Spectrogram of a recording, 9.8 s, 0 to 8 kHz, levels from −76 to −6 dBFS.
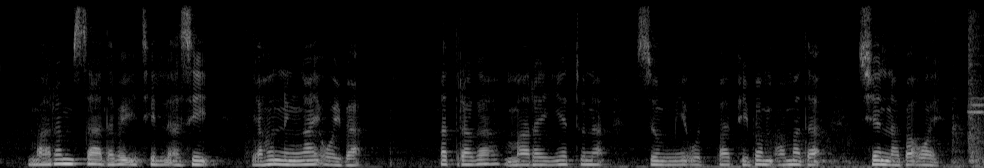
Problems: background sounds at intervals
